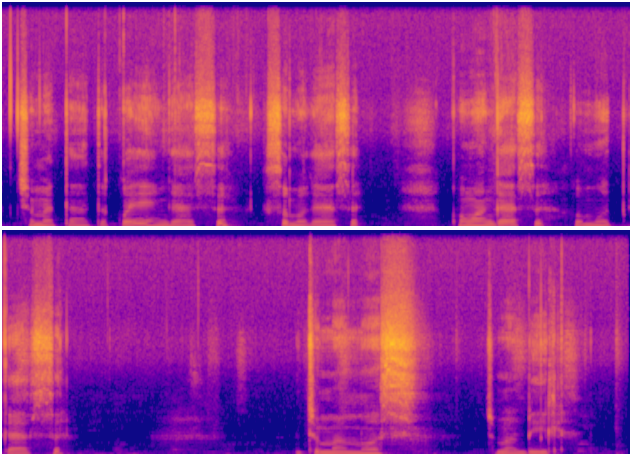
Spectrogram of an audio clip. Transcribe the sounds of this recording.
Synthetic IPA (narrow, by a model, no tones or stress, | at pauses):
t͡ʃumatatakwajeŋɡasəsomakasɨ | kʷaŋwaŋɡasəkʷumutkasə | t͡ʃumamus | t͡ʃumambili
